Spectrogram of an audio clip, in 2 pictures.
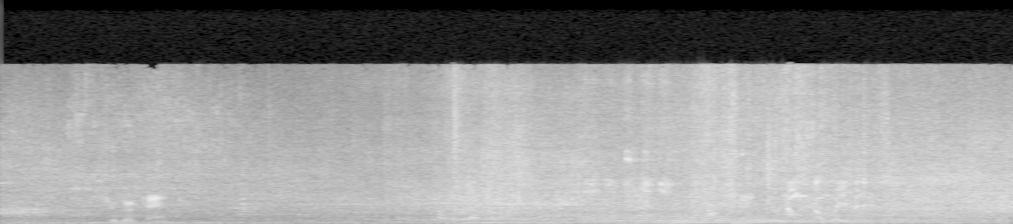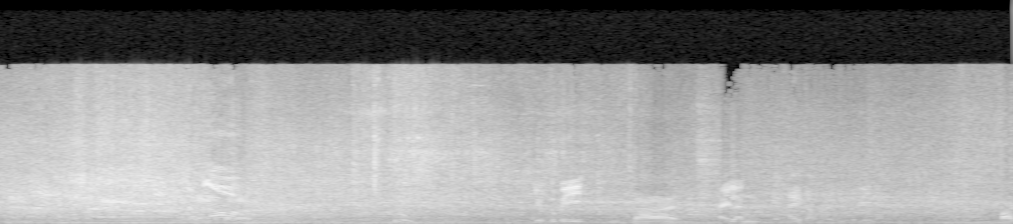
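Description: Road traffic passing along the street, the noise swelling through the middle stretch as vehicles go by. Voices of people close by come in near the end.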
